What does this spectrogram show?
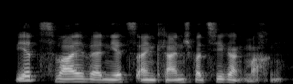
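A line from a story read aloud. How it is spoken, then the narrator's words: Plain. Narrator (German): sagt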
